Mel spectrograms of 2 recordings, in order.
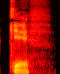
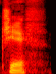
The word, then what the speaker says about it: GIF: Can we just be clear that it is GIF and not JIF? – Yeah, it's a hard G. It's a GIF.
